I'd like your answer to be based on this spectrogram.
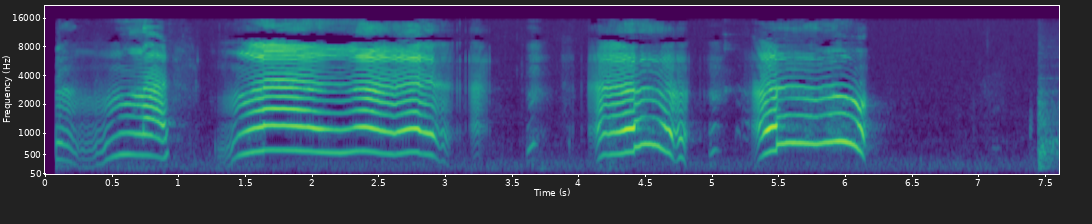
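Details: Infant crying: loud, high, rising-and-falling cry in four long wails with short gasping breaths between.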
